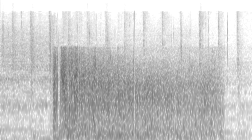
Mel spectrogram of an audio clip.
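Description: A sudden loud blast from a home air conditioner exploding erupts and roars on for nearly two seconds, a dense rumbling burst that then cuts off abruptly.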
